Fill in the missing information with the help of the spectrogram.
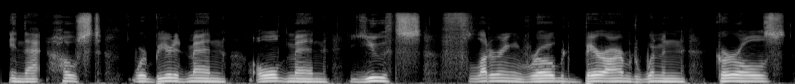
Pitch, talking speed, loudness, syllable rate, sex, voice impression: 135 Hz, 115 wpm, -17 LUFS, 3.3 syllables/s, male, masculine, adult-like, tensed, bright, clear, fluent, intellectual, friendly, reassuring, lively, kind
